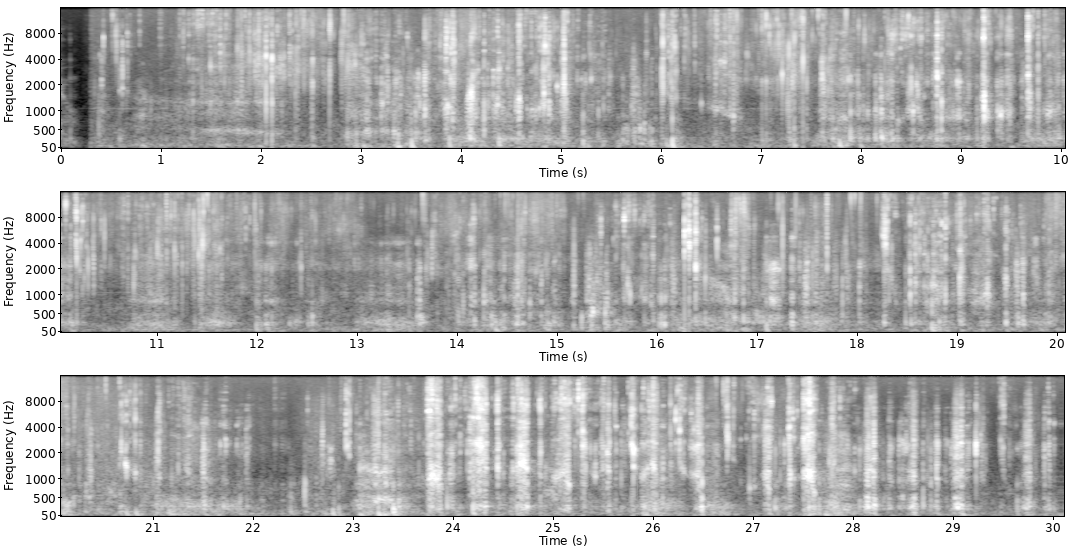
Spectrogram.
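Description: Close-miked biting and chewing of sauced Korean fried chicken with a thin batter: a continuous run of irregular crunchy, wet clicks from mouth and coating. The bites grow louder in the last quarter, after a brief lull.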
